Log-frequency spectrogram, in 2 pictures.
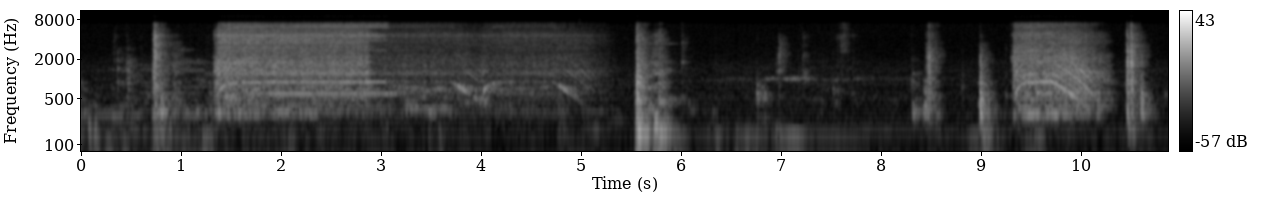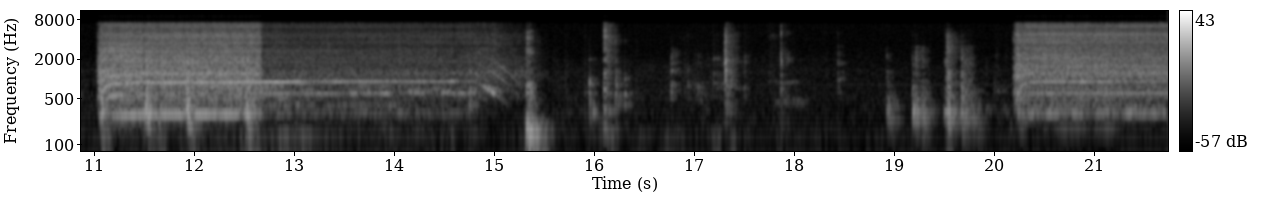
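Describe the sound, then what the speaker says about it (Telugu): Power-tool bursts remove screws from an Epson M200 printer during a power supply repair, several whirring runs of a few seconds each with short pauses and clicks between them, close and fairly loud. "సో ఈ 4 స్క్రూలు రిమూవ్ చేద్దాం ఇప్పుడు."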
